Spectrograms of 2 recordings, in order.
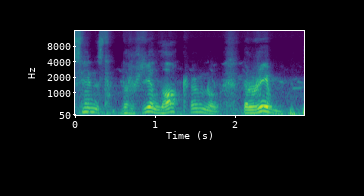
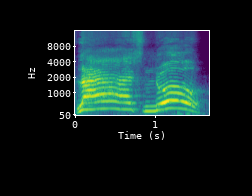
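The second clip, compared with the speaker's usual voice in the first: loud, higher proud boast; boastful claim; 11 semitones higher, 7 dB louder than usual. Retold or imitated. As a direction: puff yourself up and declare it loudly. Voicing a boastful reputation claim.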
